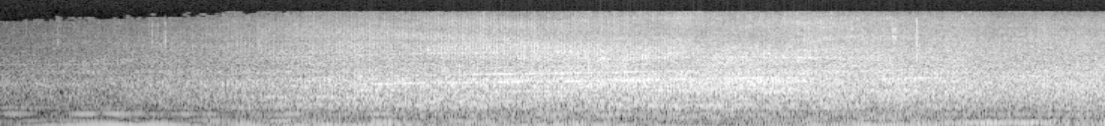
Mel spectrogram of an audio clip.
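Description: Ambient soundtrack music fading in: a low held drone with shifting sustained notes under a swelling hiss.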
